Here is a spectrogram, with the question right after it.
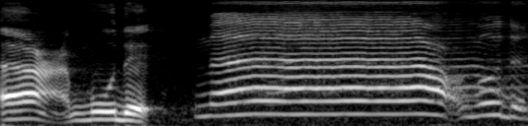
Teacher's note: झटका नहीं है मा की आवाज को सीधा लेके जा रहे हैं फिर आगे आ बोलना है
